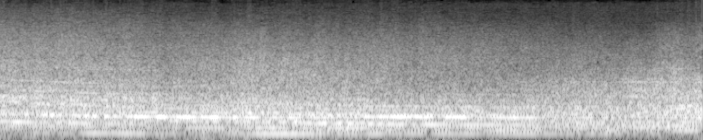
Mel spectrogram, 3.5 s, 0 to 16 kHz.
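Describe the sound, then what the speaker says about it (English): NASCAR stock cars roar down the backstretch at Chicagoland during the 2008 LifeLock.com 400, a loud sustained engine drone with shifting pitch as the pack passes. "there's a lot of cars coming off of 2 down the backstretch."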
